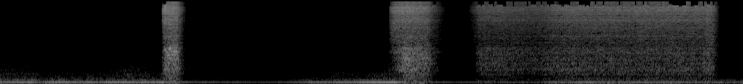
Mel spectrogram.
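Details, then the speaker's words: Rover P6 fuel line disconnected and blown through with compressed air toward the tank: sharp air bursts, then a steady rushing blow. Air is heard coming out the other end, so the fuel line is clear. "Yeah, I can leave that going back through to the tank cuz I can hear the air coming out the other end."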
